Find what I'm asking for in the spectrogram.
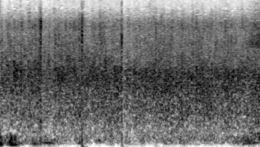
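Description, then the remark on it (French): Enthusiastic applause from a crowd of fans, a dense, steady wash of clapping that stays loud and even for a few seconds with no voices on top. “Et signalons à vos nombreux fans qui ont l'applaudissement enthousiaste à votre égard”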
